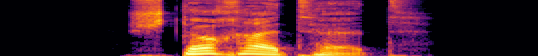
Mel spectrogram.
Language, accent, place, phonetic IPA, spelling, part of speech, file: German, Germany, Berlin, [ˈʃtɔxɐtət], stochertet, verb, De-stochertet.ogg
- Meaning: inflection of stochern: 1. second-person plural preterite 2. second-person plural subjunctive II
